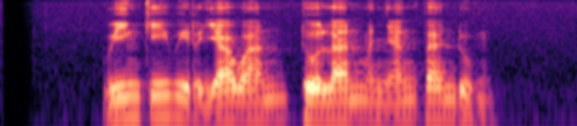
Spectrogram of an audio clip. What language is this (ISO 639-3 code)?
jav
